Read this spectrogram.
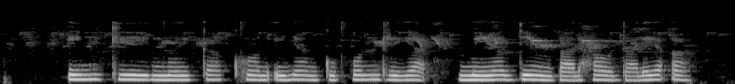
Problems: background sounds at intervals, echo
